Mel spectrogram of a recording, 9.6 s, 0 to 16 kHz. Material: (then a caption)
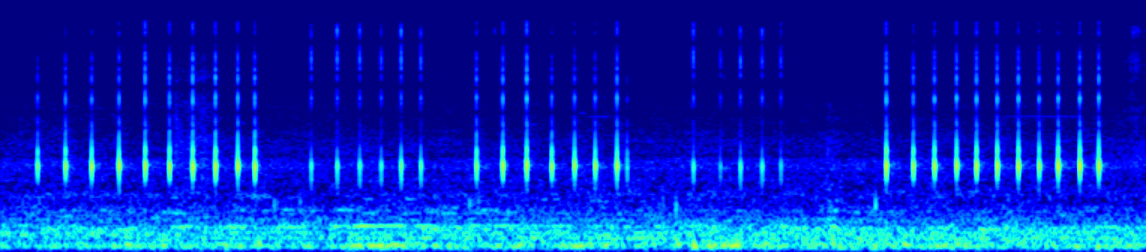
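Tooth. A dentist taps a human front tooth, tooth number 9, which has a pink area, in rapid bursts of about forty short, sharp clicks pitched around 1.3 kHz over a low background rumble. Its tapping sound is completely different from that of the neighboring tooth 8, marking it as an abnormal, pathological tooth; the pink spot suggests resorption.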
